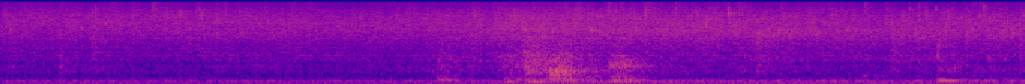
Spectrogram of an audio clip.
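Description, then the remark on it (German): Butter sizzles steadily in a hot frying pan, a constant crackling hiss with a brief swell of bubbling in the middle, no voices. “Nee, Butter bitte. In die Pfanne.”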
